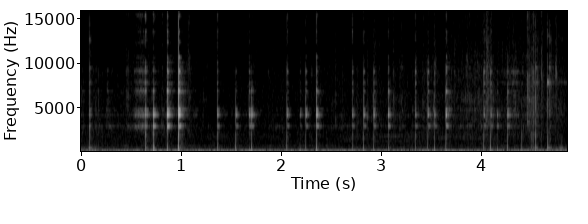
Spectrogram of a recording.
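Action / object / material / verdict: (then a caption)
tap / flower vase / unknown / none. A flower vase is tapped repeatedly in close binaural recording. The result is a steady run of quick, bright, glassy clinks with very short ring, some taps louder than others, over a quiet background.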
